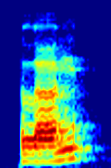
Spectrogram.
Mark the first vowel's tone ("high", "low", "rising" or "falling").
rising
